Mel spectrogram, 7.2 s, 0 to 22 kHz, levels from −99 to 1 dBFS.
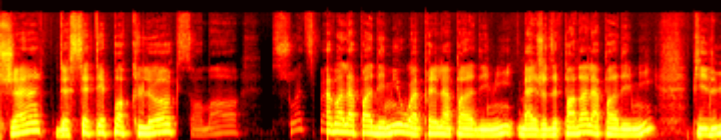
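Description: From 1.76 to 3.26 s, one stereo channel is likely inverted in polarity, so when the two channels are combined the speech common to both cancels instead of adding. The level falls by about 21 dB, and what survives is only the small difference between the channels: a faint trace of the voice. Full level returns at 3.26 s, just before "avant la pandémie ou".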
